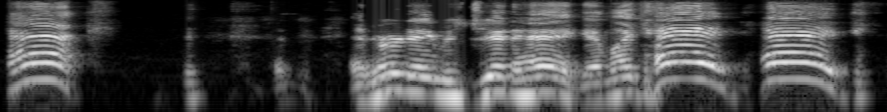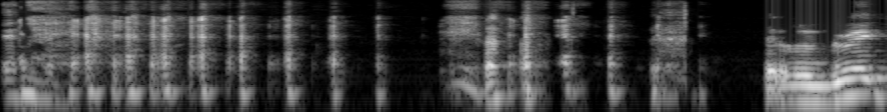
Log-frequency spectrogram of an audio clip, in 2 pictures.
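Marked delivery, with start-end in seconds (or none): 0.0-0.4 high-pitched calling out; mock yell, pitched way up; imitated yelling. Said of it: "she's yelling at me". 3.2-4.4 high-pitched holler of a name; imitated shout, pitched way up; retold calling out. Acts out yelling back her name.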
